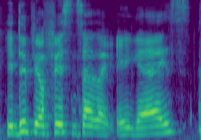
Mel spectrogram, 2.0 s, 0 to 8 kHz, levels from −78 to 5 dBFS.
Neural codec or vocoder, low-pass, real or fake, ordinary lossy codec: none; none; real; none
